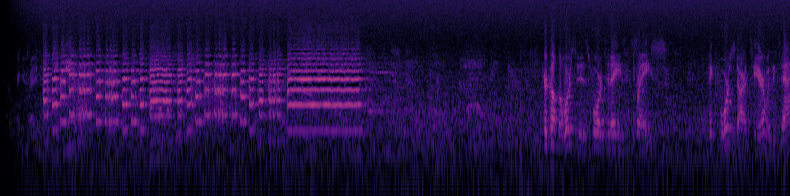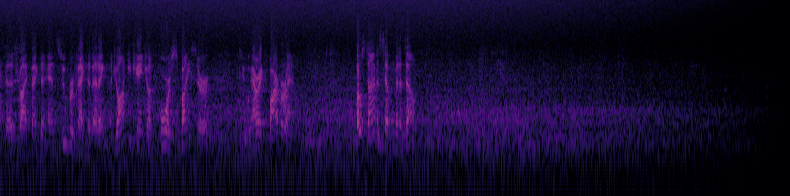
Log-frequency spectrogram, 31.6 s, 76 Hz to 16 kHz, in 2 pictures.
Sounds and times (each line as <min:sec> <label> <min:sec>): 0:00.8 Call to Post 0:08.1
